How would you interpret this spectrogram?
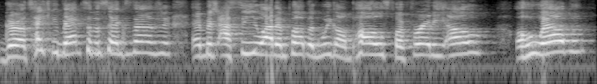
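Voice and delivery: normal talking voice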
